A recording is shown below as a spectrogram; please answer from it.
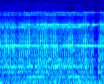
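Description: A mechanical twin-bell alarm clock ringing steadily, with a short knock just before the end.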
